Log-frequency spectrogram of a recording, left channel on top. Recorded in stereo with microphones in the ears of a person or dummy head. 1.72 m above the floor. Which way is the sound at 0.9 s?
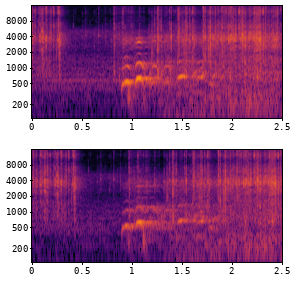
60° left (ahead or behind).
